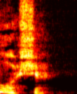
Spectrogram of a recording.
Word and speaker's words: Porsche: It should be Porsche. Porsche.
